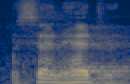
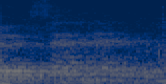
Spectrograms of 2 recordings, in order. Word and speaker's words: Sanhedrin: The Sanhedrin, did I say it right? Sanhedrin. Sanhedrin, thank you.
